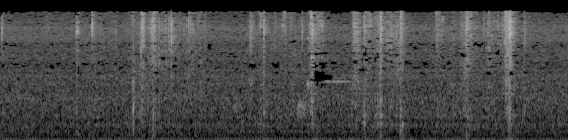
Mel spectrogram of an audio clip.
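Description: Someone chewing food: scattered soft wet clicks and smacks, the loudest just after five seconds in, over a steady low hum.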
